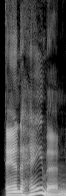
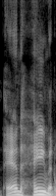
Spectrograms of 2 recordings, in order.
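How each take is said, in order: First: "Haman" higher, drawn out and rising; stress on Haman. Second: "Haman" raised and punched, falling; stress on Haman. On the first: Teacher showing the fronted topic, "Haman" drawn out and rising. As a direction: lean on "Haman", stretch it with a rise. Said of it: "notice here the topic is fronted". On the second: Teacher putting the focus on Haman, "Haman" punched high. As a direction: hit "Haman" high, then let it fall. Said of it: "we want the focus to be on him". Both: Shown as a demonstration.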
